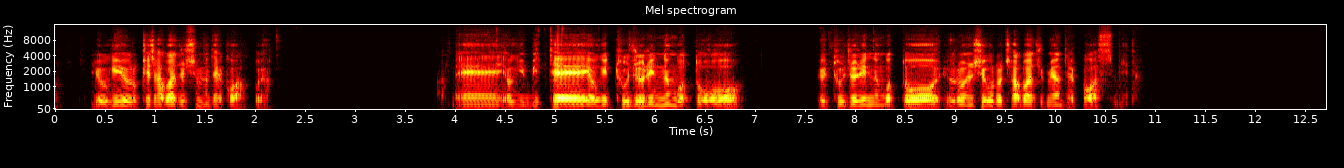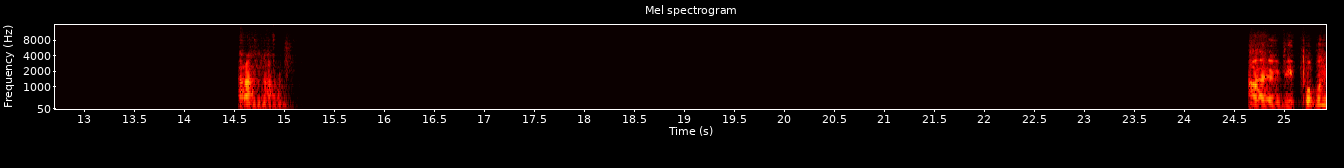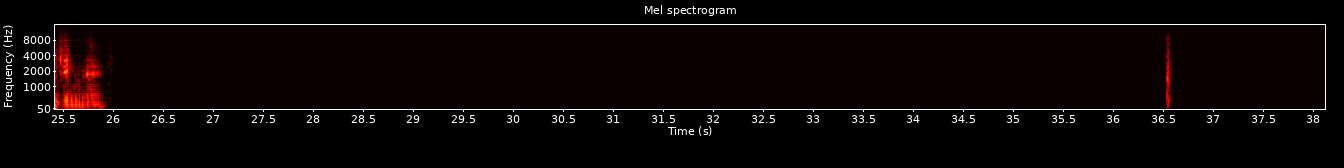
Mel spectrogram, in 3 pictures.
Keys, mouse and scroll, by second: 2.4-4.4 middle drag, 5.4-7.0 middle drag, 7.6 middle click, 8.9-10.5 drag, 11.8-13.0 drag, 14.0 click, 18.4-19.8 drag, 20.7 middle click, 22.1-26.6 middle drag, 26.6-27.7 scroll up 2, 27.7-28.8 scroll up 1, 28.8-29.1 scroll up 1, 29.1-33.4 middle drag, 34.4-38.1 middle drag.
